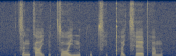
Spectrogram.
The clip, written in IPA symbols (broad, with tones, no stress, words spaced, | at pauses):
t͡sɐ˨˥ŋ kaː˨jpɪ˥k̚t͡sɔː˥j n̪ɵ˥t̚kʷɐ˨˥p̚t͡sʰɪ˥k̚ pʰɐ˨˩jt͡sʰɛː˥ pʰɐ˨˩m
